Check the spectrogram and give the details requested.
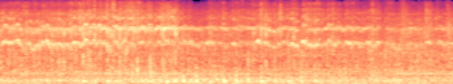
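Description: Passenger train standing at a station platform, giving a steady low rumble with a steady high whine over it.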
